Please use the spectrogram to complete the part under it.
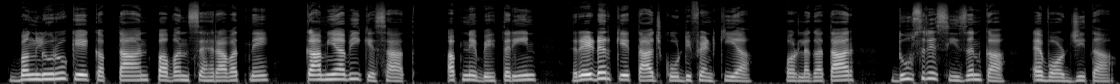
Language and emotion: Urdu, neutral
